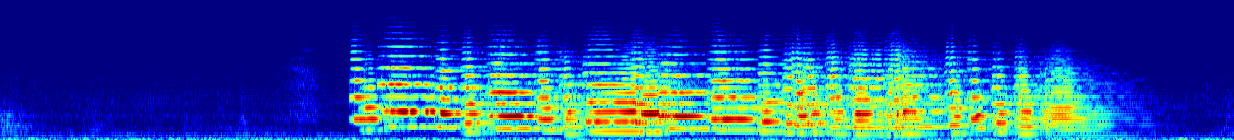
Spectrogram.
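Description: Trumpet and trombone playing a quick run of notes together, both on exactly the same notes: the two parts of a canon started at the same time. The playing begins about three and a half seconds in after a quiet pause and stops just before the end.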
